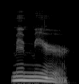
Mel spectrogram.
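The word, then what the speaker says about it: Mímir: Mimir. Okay, that's the English pronunciation of it.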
